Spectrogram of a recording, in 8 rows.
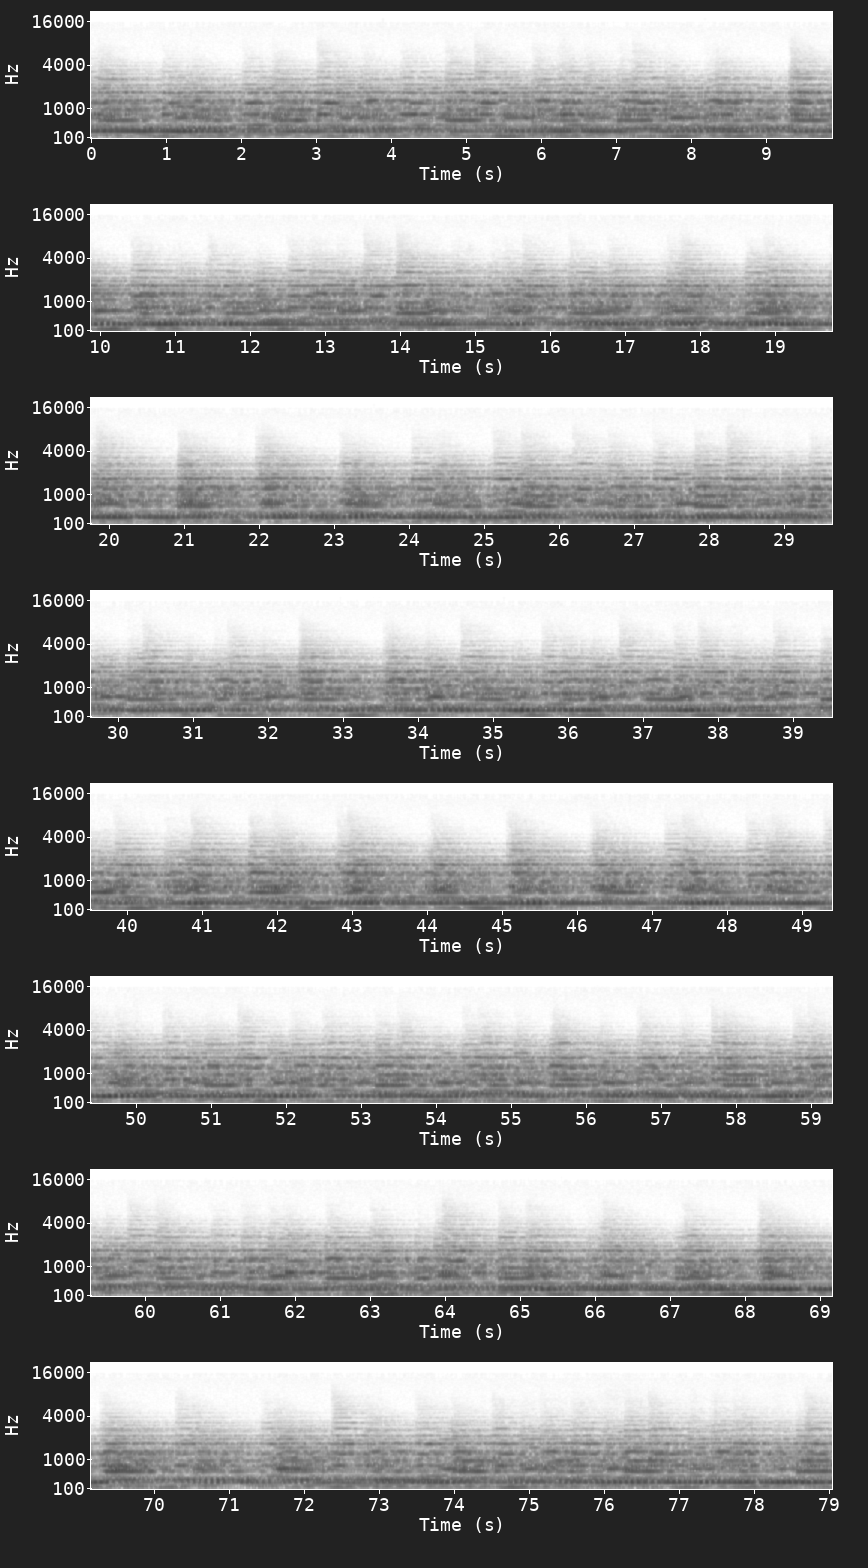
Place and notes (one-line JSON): {"title": "Burgstraße, Lingen (Ems), Deutschland - Sunday Morning Bells, St. Bonifatius Church", "date": "2017-09-10 08:00:00", "description": "8 am, Sunday morning, recorded from across the church\nSound Devices Recorder and beyerdynamics MCE82 mic\nFirst aporee recording from this rural region called \"Emsland\" :-)", "latitude": "52.52", "longitude": "7.32", "altitude": "25", "timezone": "Europe/Berlin"}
